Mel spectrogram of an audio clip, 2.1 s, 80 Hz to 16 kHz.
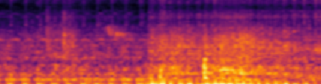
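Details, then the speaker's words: Honda Wave 110i after the cam chain and chain roller repair; now quiet, and the tensioner can still be replaced later if it fails. Steady, even low single-cylinder thump with no rattle or clatter, chain noise gone: normal idle. "ครับเงียบแล้วนะครับแต่ถ้าตัวดันโซ่กระบอกดันโซ่เนี่ยทำเสียเราก็เปลี่ยนทีหลังได้นะ"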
